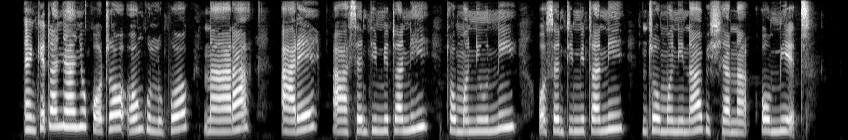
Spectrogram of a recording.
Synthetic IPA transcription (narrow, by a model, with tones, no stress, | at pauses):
ɛ˨ŋkɪ˦ta˦ɲa˦ɲʊ˦kɔtɔ˦ʔɔ˦ŋɡu˨lu˨pɔ˦k̚naɾaː˦˨ | ɾɛ˦ | a˨sɛntimi˨ta˨ni˦tɔmo˨ni˨uni˦ | ɔ˨sɛntimi˨tani˦ | ntomo˨nina˦bi˨ʃa˨na | o˨mje˨t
